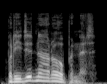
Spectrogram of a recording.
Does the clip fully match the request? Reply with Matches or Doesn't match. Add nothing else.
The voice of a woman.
Doesn't match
